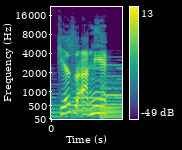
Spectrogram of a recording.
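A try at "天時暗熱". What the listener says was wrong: 不 是 捏 ， 天 时 暗 热 。 不 是 捏 来 捏 去 的 捏 啦 。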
